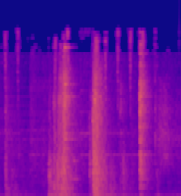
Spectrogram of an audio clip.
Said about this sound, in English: Now, you do hear the shutter drop. First one and the second one. Hmm. But it is quite a distance away from you in Sector D.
